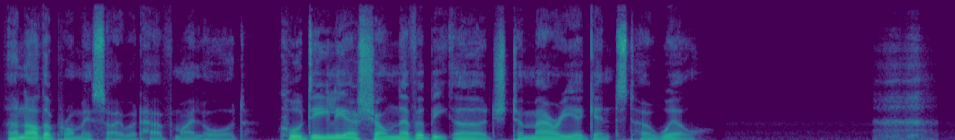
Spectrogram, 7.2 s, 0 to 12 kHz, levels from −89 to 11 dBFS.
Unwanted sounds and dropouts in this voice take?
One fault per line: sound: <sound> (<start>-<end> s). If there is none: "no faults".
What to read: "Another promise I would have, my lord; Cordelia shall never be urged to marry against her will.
sound: breath (6.5-7.1 s)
